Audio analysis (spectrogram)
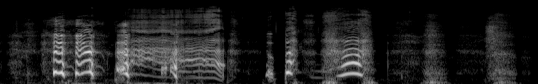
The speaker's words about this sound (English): Why are you panting so hard? I haven't even put on the hot sauce yet.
